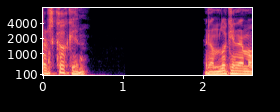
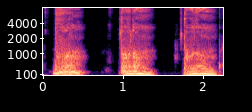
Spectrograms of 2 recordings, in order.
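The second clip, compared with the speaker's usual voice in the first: imitated heartbeat; much slower than usual. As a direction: voice a pounding heart in paired beats. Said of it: "I started hearing my heart pound".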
